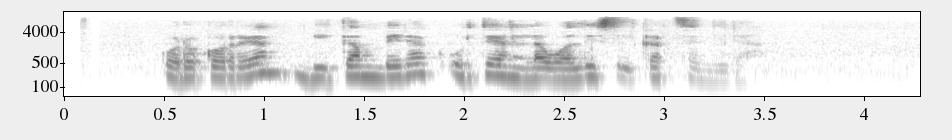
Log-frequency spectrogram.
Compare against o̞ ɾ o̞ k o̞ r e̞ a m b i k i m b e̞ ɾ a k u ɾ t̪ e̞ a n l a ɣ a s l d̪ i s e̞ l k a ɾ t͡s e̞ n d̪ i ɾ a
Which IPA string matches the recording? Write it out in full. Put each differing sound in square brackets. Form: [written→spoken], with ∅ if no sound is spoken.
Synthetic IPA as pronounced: o̞ ɾ o̞ k o̞ r e̞ a m b i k [i→a] m b e̞ ɾ a k u ɾ t̪ e̞ a n l a [ɣ→w] a [s→∅] l d̪ i s e̞ l k a ɾ t͡s e̞ n d̪ i ɾ a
